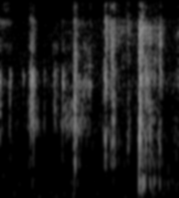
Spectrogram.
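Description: A run of faint, irregular clicks and taps, about a dozen in two seconds, as small items are handled: earrings on cardboard display cards being set down and picked up.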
